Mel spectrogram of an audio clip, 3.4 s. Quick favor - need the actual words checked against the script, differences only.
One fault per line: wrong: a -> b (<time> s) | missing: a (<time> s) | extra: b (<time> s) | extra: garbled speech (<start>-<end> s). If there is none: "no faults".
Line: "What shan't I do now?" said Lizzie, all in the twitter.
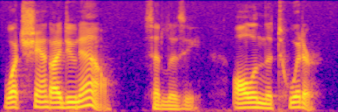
no faults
